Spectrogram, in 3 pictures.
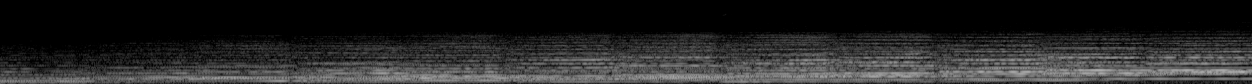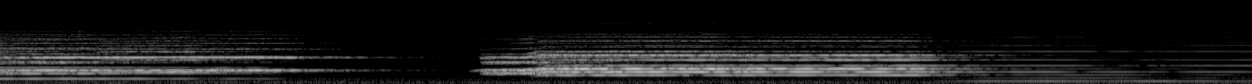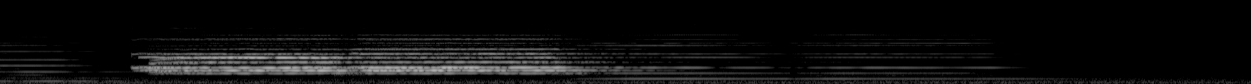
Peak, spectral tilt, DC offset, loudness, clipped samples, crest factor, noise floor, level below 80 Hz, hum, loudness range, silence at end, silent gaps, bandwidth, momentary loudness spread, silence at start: -12 dBFS; -6.5 dB/octave; under 0.1%; -28 LUFS; under 0.1%; 18 dB; -65 dBFS; -66 dBFS; none; 11 LU; 3.35 s; none; 11 kHz; 18 LU; 0 s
